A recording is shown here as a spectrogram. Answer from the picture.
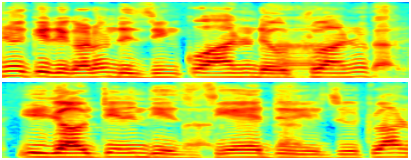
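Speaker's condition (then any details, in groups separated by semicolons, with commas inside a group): Cerebral palsy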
